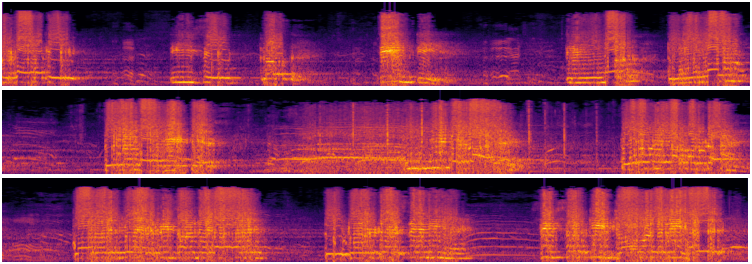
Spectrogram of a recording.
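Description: A man makes a forceful speech through a microphone and loudspeakers.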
